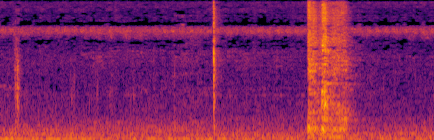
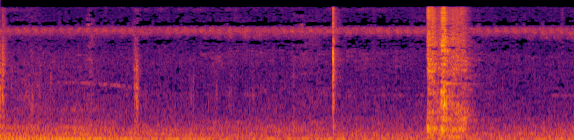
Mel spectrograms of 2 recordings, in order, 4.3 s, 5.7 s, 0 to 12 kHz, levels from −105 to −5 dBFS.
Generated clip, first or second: first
